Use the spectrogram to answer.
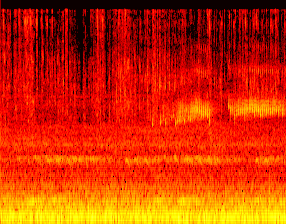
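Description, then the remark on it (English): New Zealand short-tailed bats chirp in thin, high-pitched squeaks over a steady low rumble as they fly about in big clouds eating bugs, with two longer, sustained whistling calls toward the end. “Oh, is that a New Zealand short-tailed bat?”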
